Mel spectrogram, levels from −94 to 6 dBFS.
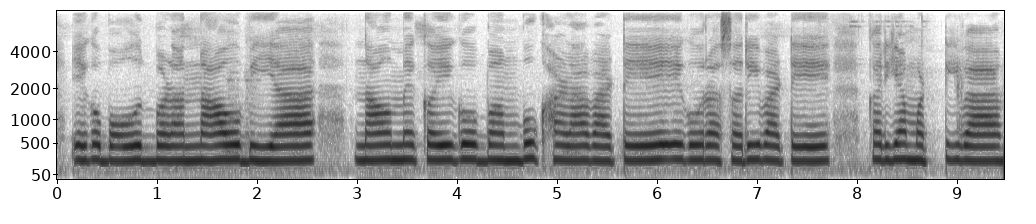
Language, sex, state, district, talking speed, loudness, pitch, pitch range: Bhojpuri, female, Uttar Pradesh, Deoria, 110 wpm, -13 LUFS, 230 Hz, 225-235 Hz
